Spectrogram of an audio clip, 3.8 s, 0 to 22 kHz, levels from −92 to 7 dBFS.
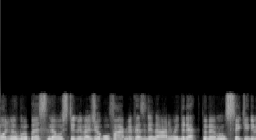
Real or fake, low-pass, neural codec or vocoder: fake; 7.2 kHz; codec, 24 kHz, 0.9 kbps, WavTokenizer, medium music audio release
